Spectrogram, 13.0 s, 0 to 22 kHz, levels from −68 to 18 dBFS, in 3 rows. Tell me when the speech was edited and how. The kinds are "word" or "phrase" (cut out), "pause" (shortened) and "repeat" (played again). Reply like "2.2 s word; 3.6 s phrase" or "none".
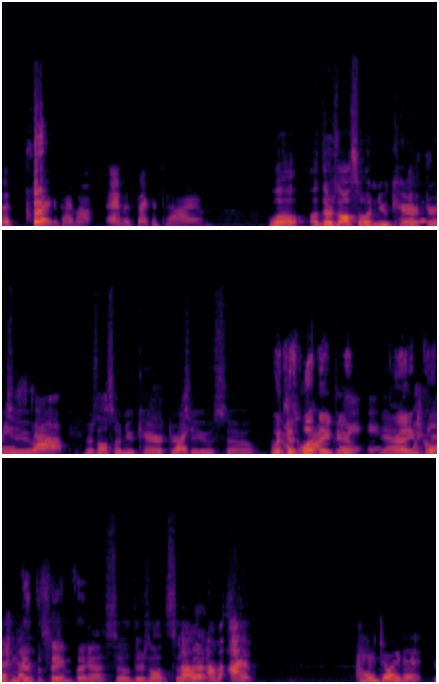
none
